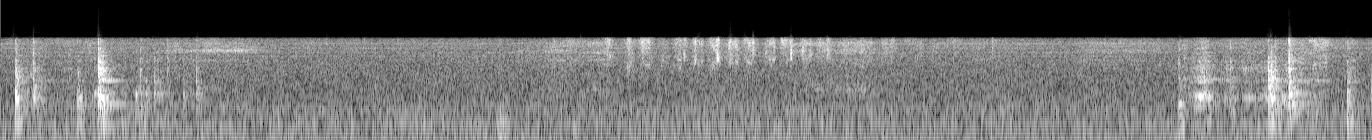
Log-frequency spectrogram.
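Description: Hands pressing soft flour putty onto the rim of a metal pot lid, over a steady hiss. There are light knocks of the lid near the start and again near the end, and a patch of small crackling ticks midway.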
